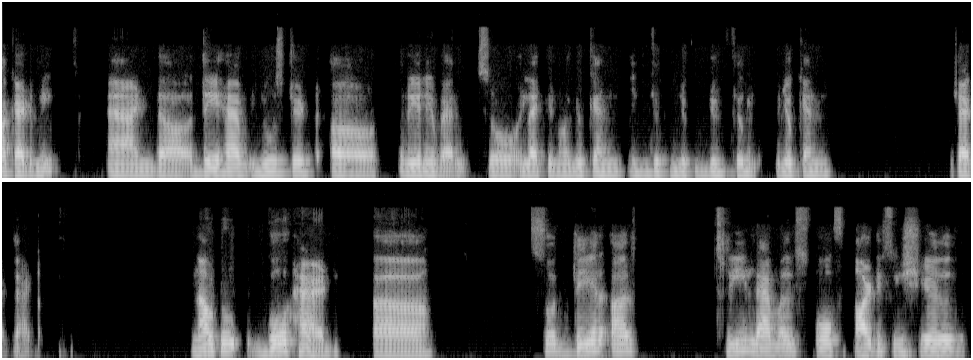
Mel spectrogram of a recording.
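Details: Real stammering in an adult man, a senior volunteer of an Indian self-help association of people who stammer, with audible word repetitions during an online talk; stammering.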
